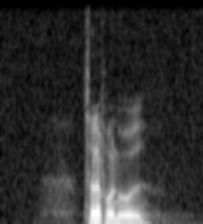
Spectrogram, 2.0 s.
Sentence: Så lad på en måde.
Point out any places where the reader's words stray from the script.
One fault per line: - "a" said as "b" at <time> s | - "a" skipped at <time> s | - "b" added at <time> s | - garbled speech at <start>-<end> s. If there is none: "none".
none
